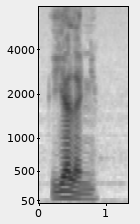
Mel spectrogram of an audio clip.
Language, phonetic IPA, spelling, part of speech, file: Polish, [ˈjɛlɛ̃ɲ], jeleń, noun, Pl-jeleń.ogg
